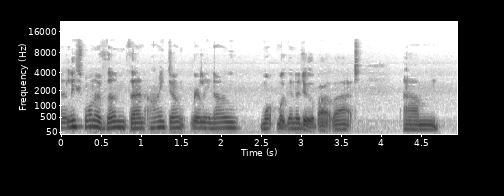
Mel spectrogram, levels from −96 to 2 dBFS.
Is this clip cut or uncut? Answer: uncut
